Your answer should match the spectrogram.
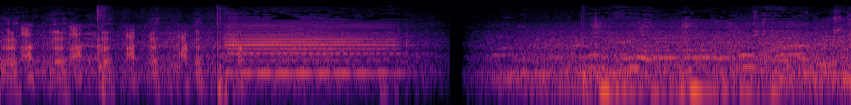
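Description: Basketball arena game sound: crowd noise and a ball bouncing on the court, with a steady held tone for about a second. Just past the middle the sound cuts out suddenly to silence at an edit, then the crowd and dribbling return.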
